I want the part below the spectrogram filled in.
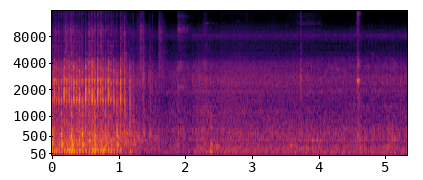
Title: Hard Start Komatsu Engine Lose Compression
